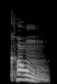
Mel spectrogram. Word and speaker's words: comb: And b, as you say, if you see the word finish with m and b combination at the end of the word, we don't pronounce b. Okay. Climb, that's it. Thumb, that's it. Comb.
